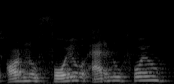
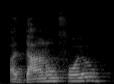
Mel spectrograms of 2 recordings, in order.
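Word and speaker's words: Adonal Foyle: Ardino, whatever his name is, Ardino Foyle. Adano. I'm sorry, I say his name wrong. Adano Foyle.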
